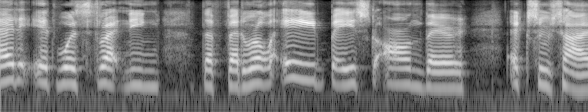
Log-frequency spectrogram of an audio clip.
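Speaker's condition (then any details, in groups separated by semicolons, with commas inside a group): Cerebral palsy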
